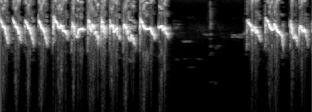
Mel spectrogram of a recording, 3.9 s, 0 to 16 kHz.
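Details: Oriental white-eye, a loud singing bird used as a song tutor for other birds: rapid high, sweet chirped notes slurring downward, about 3–4 per second in a two-second burst, then a pause and a fresh burst; no other sounds.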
